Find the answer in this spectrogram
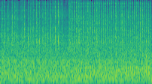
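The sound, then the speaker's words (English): The engine of a utility crew's bucket truck idles by power poles and lines along a hilly, narrow street in Rio Grande, Puerto Rico, a steady, dense mechanical rumble with no clear breaks. “They're a common sight now alongside roads in Puerto Rico. Utility crews in bucket trucks working on power poles and lines.”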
